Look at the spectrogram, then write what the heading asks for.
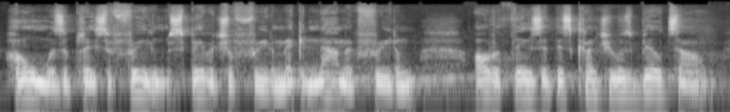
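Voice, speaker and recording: Solemn, low-voiced old-time preacher. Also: male voice, brisk, creaky, darkish tone, slightly rough. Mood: solemn, earnest. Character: formerly enslaved 18th-century preacher recounting his life, earnest, devout. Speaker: narrator in a gospel oratorio. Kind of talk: scripted first-person dramatic monologue.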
